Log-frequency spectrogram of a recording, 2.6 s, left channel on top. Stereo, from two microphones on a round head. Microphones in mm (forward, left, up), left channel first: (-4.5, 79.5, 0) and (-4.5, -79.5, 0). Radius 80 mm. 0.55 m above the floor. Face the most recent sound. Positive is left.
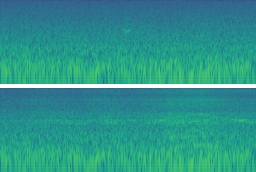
No sound to turn to.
